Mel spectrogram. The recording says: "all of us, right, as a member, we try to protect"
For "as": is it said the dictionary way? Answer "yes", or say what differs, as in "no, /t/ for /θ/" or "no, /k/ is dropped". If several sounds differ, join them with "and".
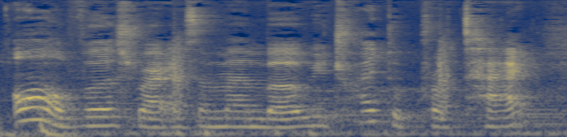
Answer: no, /s/ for /z/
